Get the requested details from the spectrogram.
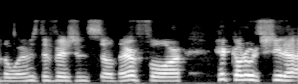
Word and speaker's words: Hikaru Shida: You have to say it like how she said the name. Hikaru Shida! – I honestly don't think is saying it right.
